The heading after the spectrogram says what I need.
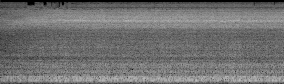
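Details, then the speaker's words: Carrier gas furnace in attic, seasonal startup, panel off: steady low burner rumble with the blower motor's even whoosh, no rattles or surges; running normally. "you hear a nice like rumbling from the flames below in the playroom and the hallway and then you hear the motor itself turn on the blower motor"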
